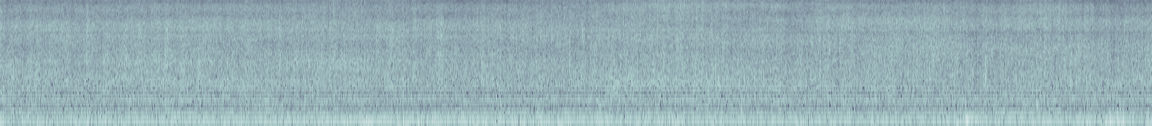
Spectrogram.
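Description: Water rushing and splashing along the hull of the steamship Shieldhall as she moves ahead: a steady rushing noise with a low rumble underneath and a couple of small bumps near the end.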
